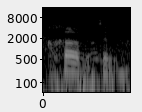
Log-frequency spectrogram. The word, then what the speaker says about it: Hobbiton: over at the uh Am I saying it right? Hobaten. Hobaten. Habatin. Oh, Hobbiten. Yeah. Hobbiton Park. Hobbiton. Oh, you say it good.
